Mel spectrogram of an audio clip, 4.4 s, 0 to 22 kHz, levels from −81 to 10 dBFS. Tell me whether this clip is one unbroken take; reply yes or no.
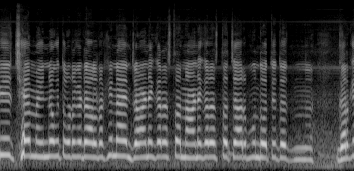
yes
